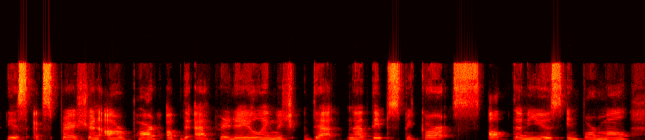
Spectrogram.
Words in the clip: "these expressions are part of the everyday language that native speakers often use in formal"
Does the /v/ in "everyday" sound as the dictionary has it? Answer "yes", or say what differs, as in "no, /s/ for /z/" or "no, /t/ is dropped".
no, /f/ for /v/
